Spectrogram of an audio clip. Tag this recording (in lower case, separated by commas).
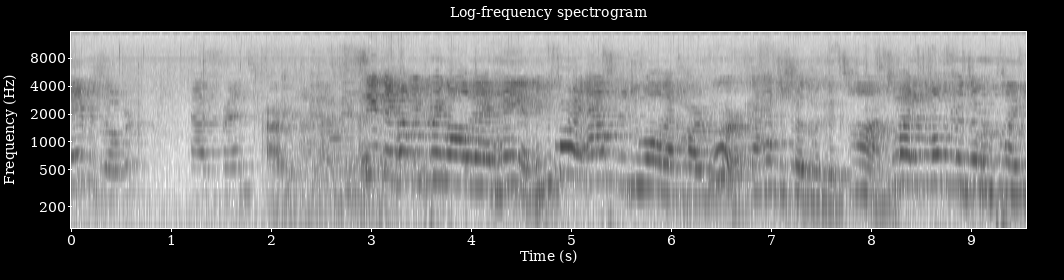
speech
